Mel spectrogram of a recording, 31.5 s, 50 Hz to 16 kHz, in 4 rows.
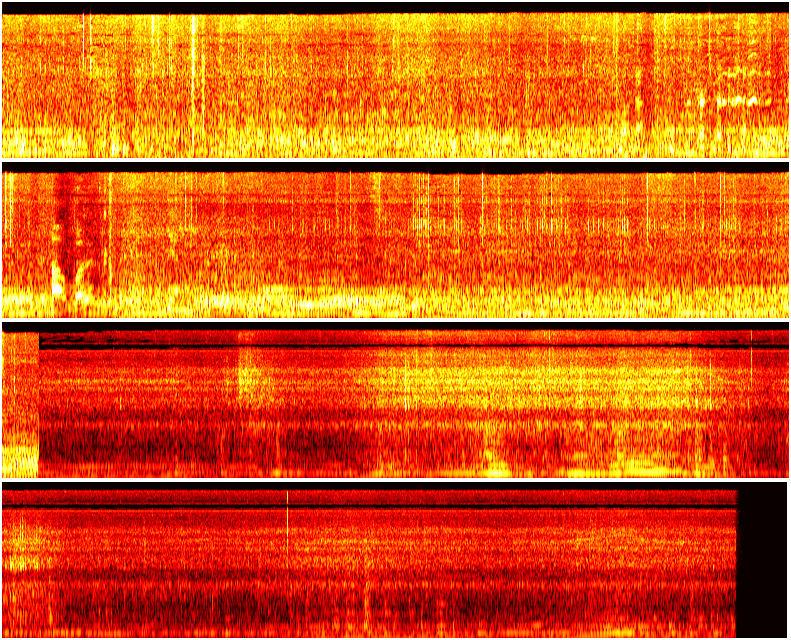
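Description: Off-road 4x4's engine running under load as it drives through deep muddy water, with water washing over the windscreen. About halfway through it cuts abruptly to a quieter engine whose revs rise and fall a few times as the vehicle drives over a dirt track.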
